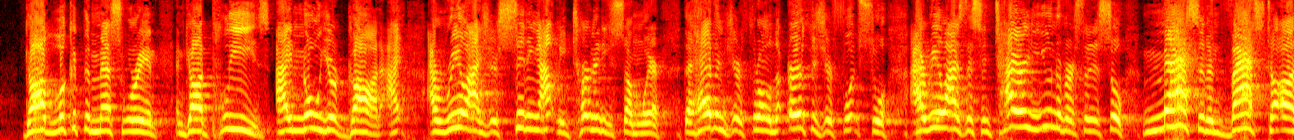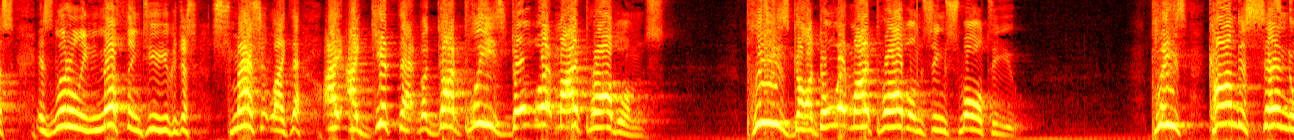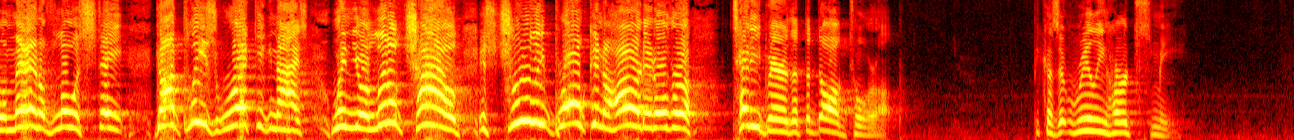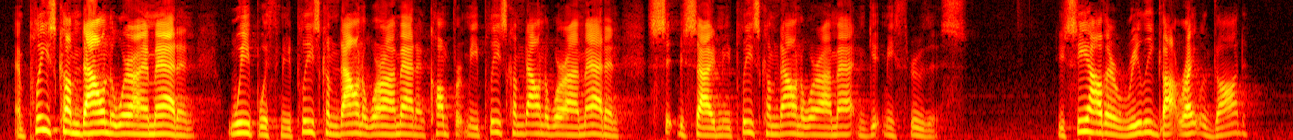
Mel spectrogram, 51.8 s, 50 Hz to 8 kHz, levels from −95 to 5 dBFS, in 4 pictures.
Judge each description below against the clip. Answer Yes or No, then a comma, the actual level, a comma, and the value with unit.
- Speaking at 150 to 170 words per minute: No, average, 190 wpm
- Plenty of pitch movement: Yes, wide, 7.3 semitones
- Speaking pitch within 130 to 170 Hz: No, very high, 260 Hz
